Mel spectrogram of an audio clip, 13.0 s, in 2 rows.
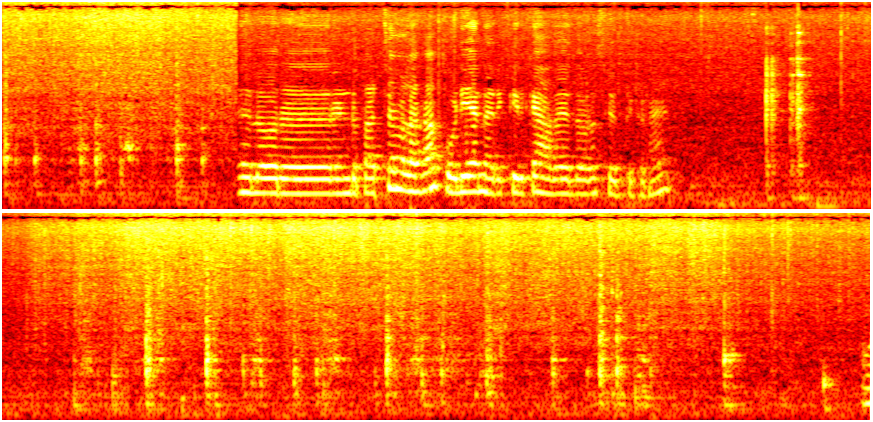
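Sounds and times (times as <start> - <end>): spatula scraping and tapping pan: 0.0 - 1.8, 7.0 - 12.9
vegetables sizzling in oil: 0.0 - 13.0.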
